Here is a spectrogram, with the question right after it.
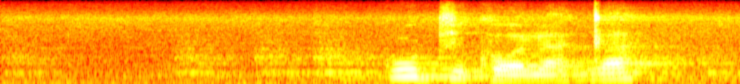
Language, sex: Xhosa, male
